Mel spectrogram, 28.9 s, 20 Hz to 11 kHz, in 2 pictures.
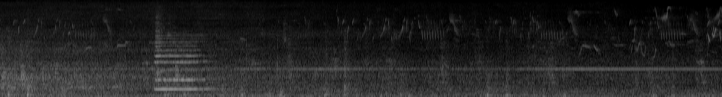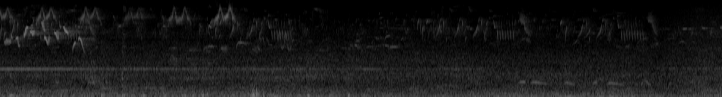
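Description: An Island Line Class 484 electric train gives one short, single-note horn blast about three seconds in, then runs on with a steady high whine. High chirps are heard in the middle.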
